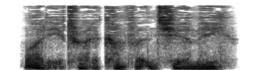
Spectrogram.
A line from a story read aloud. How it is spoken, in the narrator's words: Kieran said in a dry voice, as if his throat ached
